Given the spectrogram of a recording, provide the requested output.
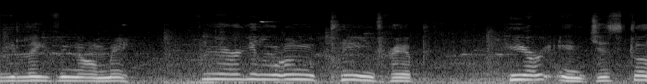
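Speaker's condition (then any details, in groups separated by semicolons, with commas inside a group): Traumatic brain injury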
